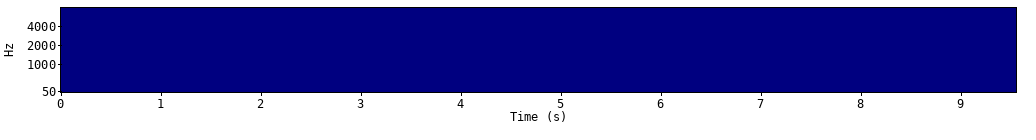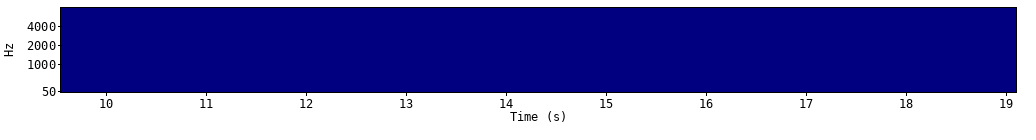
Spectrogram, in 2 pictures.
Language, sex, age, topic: Kinyarwanda, female, 18-24, education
